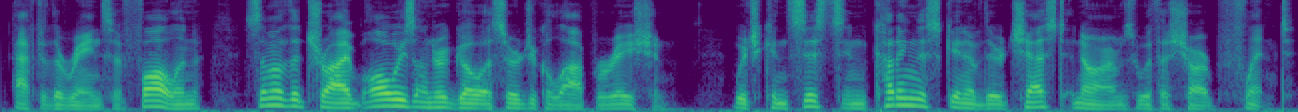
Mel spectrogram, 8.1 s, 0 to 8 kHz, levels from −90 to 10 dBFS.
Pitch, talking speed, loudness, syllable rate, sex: 110 Hz, 215 wpm, -19 LUFS, 5.7 syllables/s, male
